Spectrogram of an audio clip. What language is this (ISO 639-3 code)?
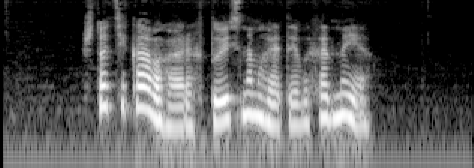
bel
